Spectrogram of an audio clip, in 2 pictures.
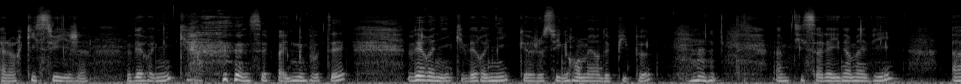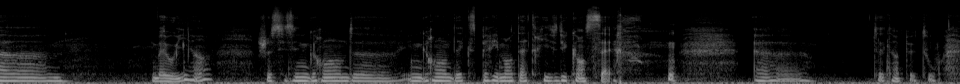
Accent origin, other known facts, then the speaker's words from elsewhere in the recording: Belgium; chez nous en Belgique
